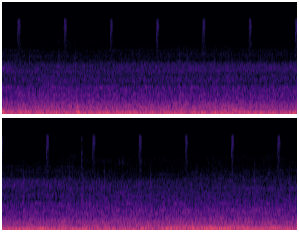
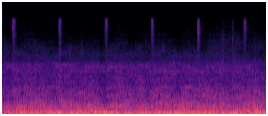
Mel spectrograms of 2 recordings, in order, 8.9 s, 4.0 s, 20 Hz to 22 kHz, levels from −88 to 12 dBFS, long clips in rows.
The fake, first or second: second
